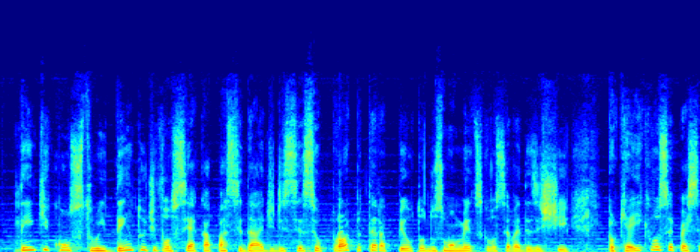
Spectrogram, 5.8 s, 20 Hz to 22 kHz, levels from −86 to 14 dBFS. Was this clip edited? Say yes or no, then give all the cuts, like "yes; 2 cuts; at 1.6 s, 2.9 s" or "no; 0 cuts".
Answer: no; 0 cuts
